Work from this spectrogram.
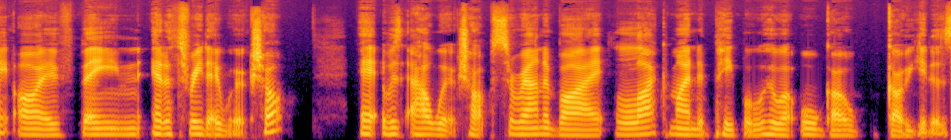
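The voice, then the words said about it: Slightly rough, worn voice. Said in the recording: “you might hear my voice is a little bit dodgy today.”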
